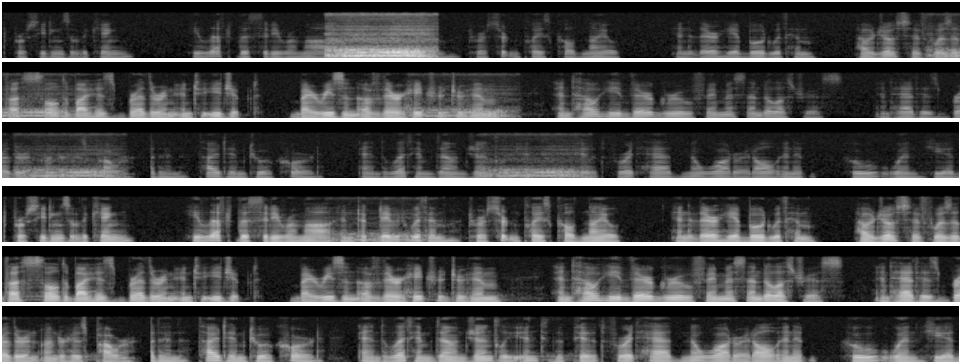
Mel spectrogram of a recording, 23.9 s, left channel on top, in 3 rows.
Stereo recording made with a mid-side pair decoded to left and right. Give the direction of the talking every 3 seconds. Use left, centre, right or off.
right, right, right, centre, right, right, right, right.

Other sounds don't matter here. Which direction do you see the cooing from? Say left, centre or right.
left.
